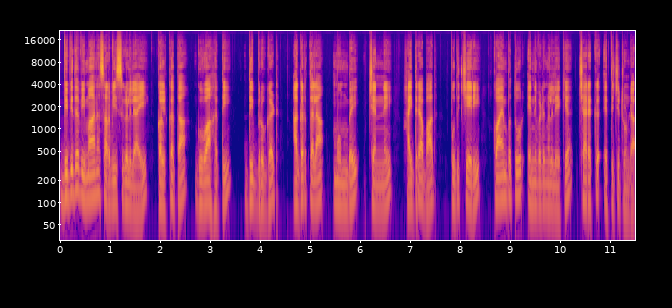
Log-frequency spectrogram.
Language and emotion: Malayalam, neutral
